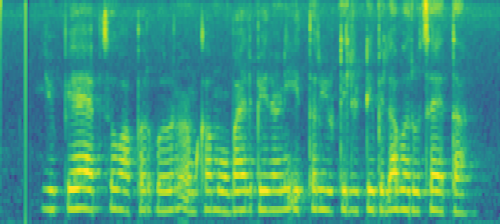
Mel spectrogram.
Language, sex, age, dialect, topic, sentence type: Marathi, female, 18-24, Southern Konkan, banking, statement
